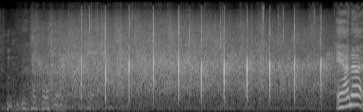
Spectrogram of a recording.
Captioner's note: applause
